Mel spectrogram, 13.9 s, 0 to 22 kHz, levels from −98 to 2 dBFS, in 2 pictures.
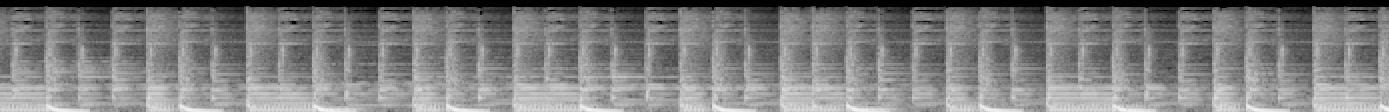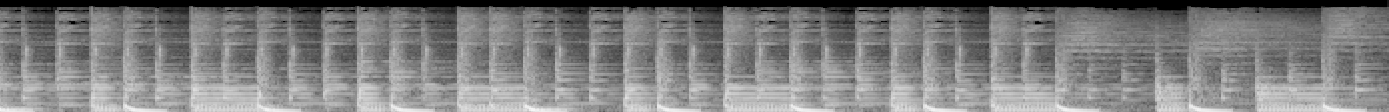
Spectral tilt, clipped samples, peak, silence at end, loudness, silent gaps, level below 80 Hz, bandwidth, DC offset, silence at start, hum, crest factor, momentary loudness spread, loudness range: -5.5 dB/octave; under 0.1%; 0 dBFS; 0 s; -13 LUFS; none; -16 dBFS; 17 kHz; under 0.1%; 0 s; none; 12 dB; 5 LU; 1 LU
